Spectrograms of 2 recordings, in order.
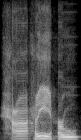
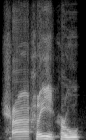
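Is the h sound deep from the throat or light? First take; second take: deep; deep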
